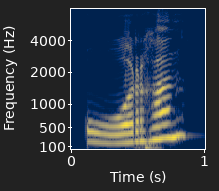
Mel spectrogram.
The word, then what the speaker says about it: орган: Ніс - це орган нюху. А музичний інструмент як називається? Орган. Правильно. Скажіть, що відрізняє пари слів в утворених нами словами? Правильно. Наголос. Лише наголос діти відрізняє ці слова.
